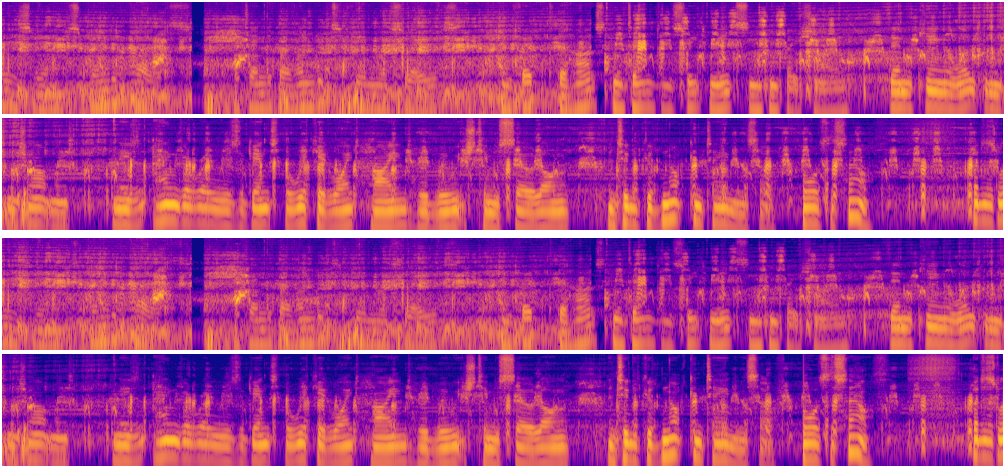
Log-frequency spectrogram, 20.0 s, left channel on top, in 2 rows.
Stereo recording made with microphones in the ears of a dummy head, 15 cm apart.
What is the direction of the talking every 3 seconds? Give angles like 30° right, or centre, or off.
70° left, 70° left, 60° left, 50° left, 30° left, 20° right, 50° right.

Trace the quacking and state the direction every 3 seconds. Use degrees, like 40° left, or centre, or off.
centre, 30° left, 50° left, 70° left, 70° left, 70° left, 70° left.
